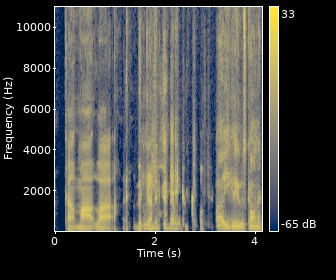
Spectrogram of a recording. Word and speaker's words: Kamala: is also kind of the way when Trump pronounces her name Kamala oh he was calling her kambla uhhuh and the connected to the drops this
